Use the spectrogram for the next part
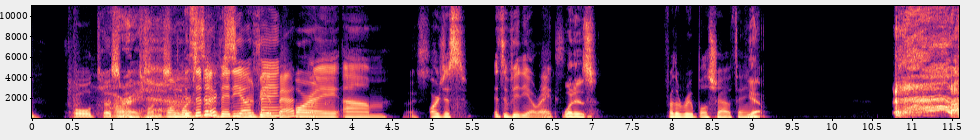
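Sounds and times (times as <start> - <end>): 
speech: 0.0 - 7.1, 7.9 - 9.2
loud raspy cough: 10.8 - 11.5.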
